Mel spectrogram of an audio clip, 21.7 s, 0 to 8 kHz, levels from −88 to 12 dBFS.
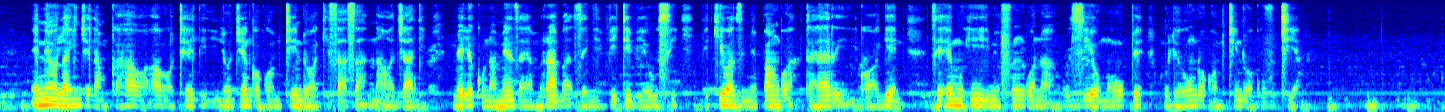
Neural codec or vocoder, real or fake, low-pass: none; real; 7.2 kHz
